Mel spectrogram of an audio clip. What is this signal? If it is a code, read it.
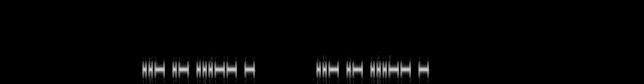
Morse code, heard as a keyed tone, about 40 wpm, 700 Hz. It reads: UA3T UA3T
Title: DXCC-100 Call Signs - 4 Characters - Repeated 2x - 40wpm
